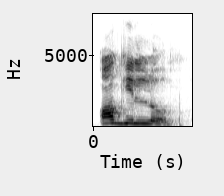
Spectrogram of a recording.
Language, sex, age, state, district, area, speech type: Nepali, female, 45-60, West Bengal, Kalimpong, rural, read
